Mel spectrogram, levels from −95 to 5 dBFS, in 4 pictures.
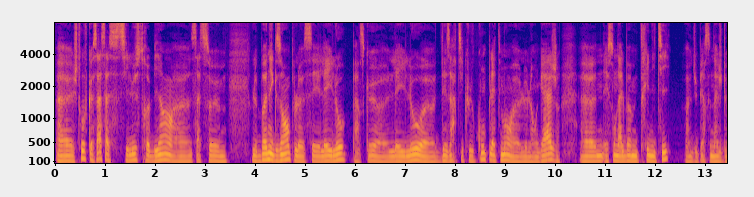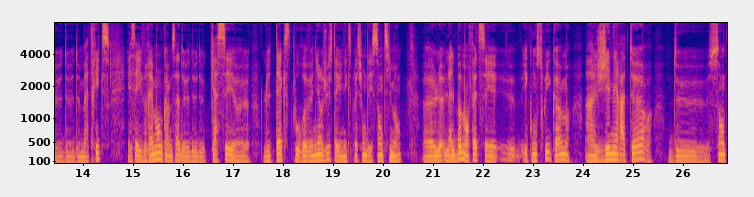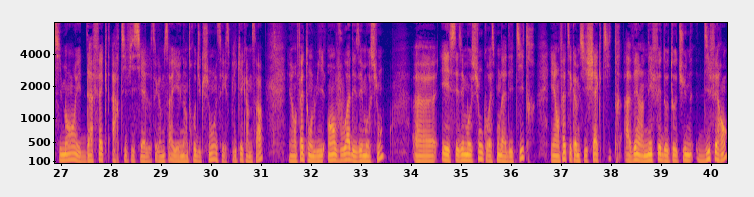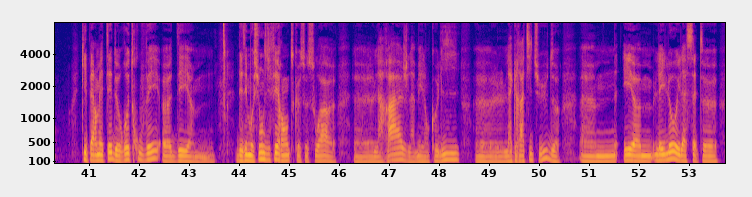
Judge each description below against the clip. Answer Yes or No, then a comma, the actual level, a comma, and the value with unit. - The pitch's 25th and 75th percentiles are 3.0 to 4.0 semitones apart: Yes, average, 3.3 semitones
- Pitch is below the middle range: Yes, low, 110 Hz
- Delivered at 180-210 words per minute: No, average, 165 wpm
